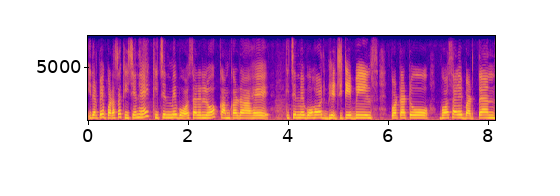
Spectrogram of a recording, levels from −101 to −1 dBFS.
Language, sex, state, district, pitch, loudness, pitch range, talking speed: Hindi, female, Bihar, Darbhanga, 255 Hz, -14 LUFS, 245-265 Hz, 175 wpm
